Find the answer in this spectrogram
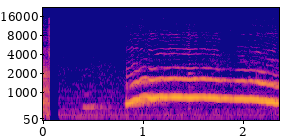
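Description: A puppy whining: after a brief faint whimper, one long, high, drawn-out whine begins about a second in.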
